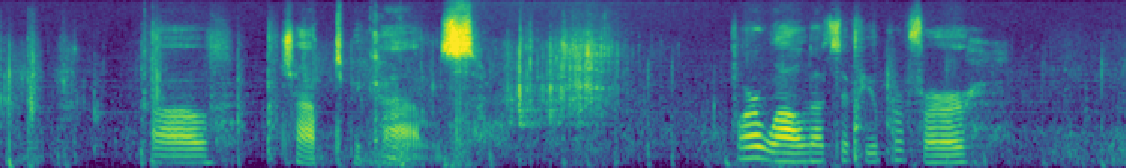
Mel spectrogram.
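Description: An elderly woman speaks nearby.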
